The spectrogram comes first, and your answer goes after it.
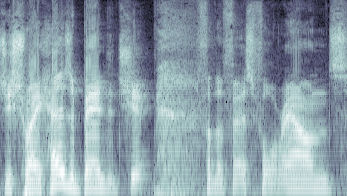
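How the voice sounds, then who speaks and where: A man talks with an Australian accent. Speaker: sim racing commentator. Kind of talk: live commentary. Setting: live stream. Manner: loud; casual, rambling with fillers.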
